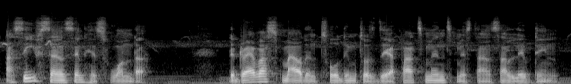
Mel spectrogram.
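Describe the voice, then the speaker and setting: A man narrating a scripted folktale as a storyteller, with a measured, dramatic delivery. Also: a bass voice, darkish tone. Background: background music with guitar.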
